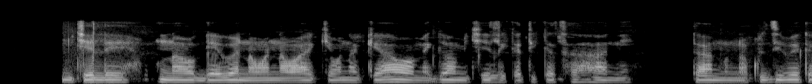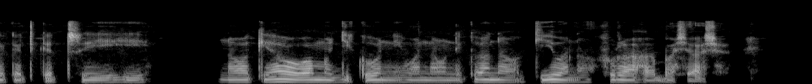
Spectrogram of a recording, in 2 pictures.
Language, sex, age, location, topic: Swahili, male, 18-24, Kisumu, agriculture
